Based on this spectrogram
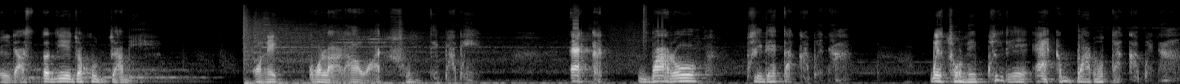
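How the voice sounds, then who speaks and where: A man's raspy, put-on character voice at medium pitch, fairly slow, with big swings in loudness and music in the background. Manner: stammering, urgent.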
